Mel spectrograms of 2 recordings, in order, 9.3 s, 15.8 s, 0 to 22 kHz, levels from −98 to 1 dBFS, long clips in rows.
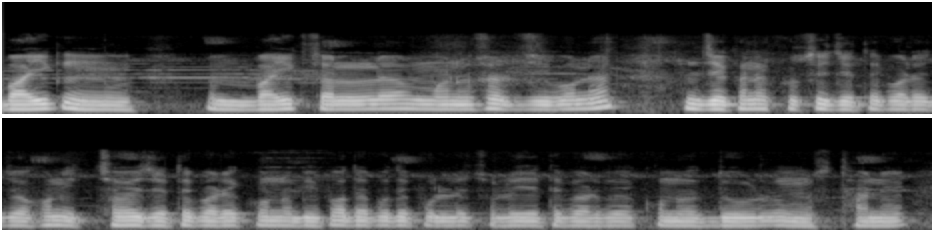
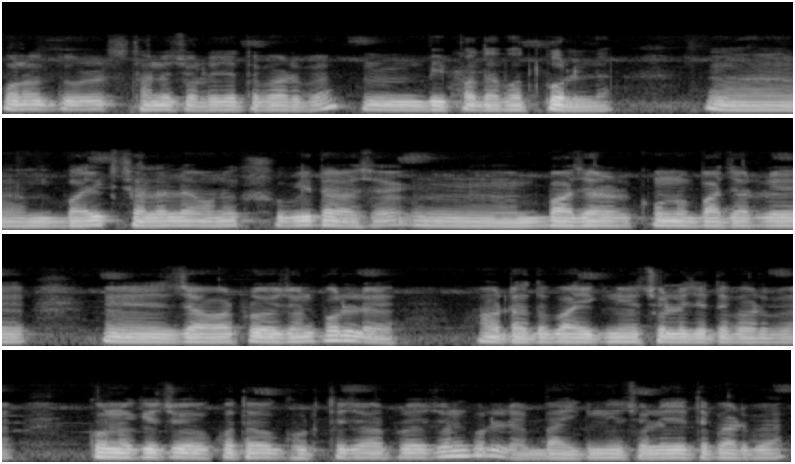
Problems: none marked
